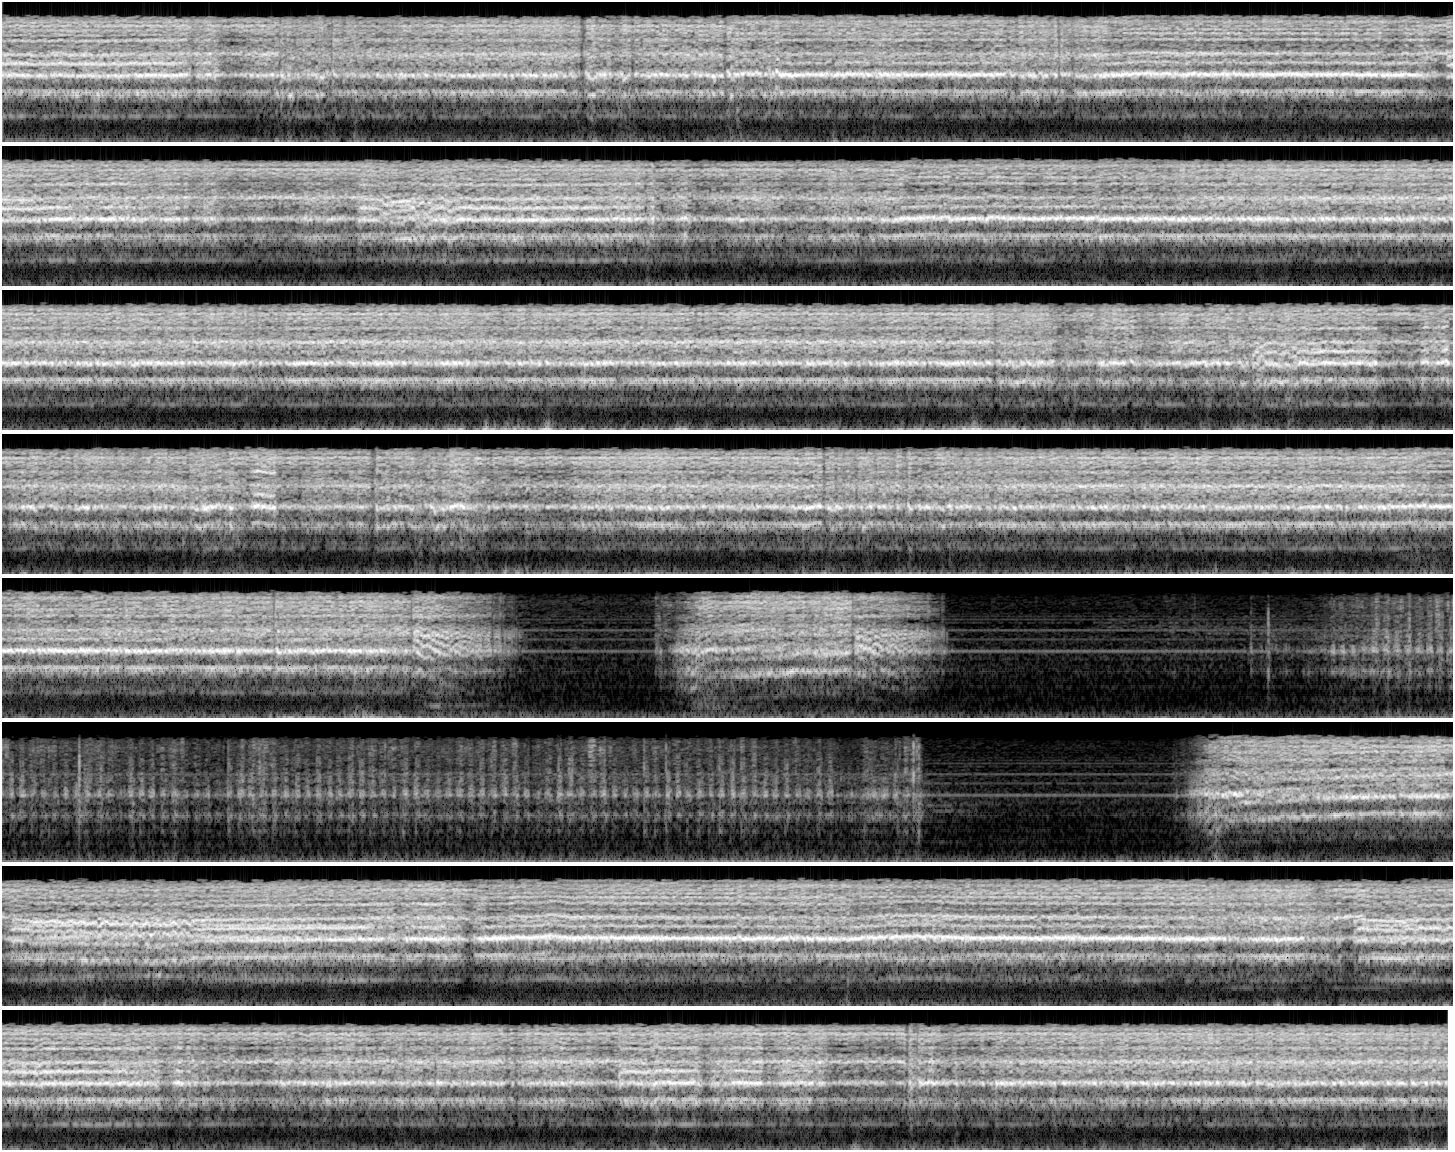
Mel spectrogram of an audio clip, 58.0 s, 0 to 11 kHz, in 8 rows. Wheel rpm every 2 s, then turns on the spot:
160, 160, 160, 160, 160, 160, 160, 160, 160, 160, 160, 160, 160, 160, 160, 120, 60, 0, 10, 20, 10, 110, 160, 160, 160, 160, 160, 160, 160.
36-42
